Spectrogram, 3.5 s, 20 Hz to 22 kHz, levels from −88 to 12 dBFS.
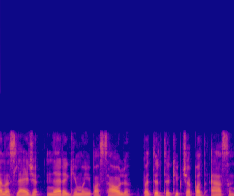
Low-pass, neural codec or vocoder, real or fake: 7.2 kHz; codec, 16 kHz, 16 kbps, FunCodec, trained on Chinese and English, 50 frames a second; fake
